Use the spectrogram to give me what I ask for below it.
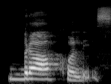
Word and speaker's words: brócolis: And in this word is the open sound. Brócolis is very open. I like to compare it with the word orange in English.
